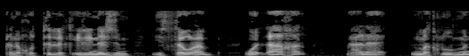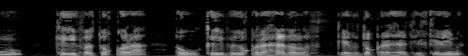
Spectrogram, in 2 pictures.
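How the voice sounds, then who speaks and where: A man with a Tunisian Arabic accent teaching the rules of Quran recitation on the radio, explaining each rule, quizzing his student and chanting verses slowly. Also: a little high, bright, forceful tone, husky, dry recording, dull audio.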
